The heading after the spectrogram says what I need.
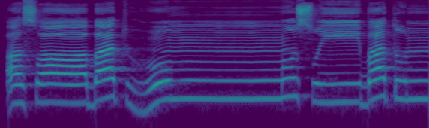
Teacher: تو ہم غنہ بھی کریں گے اور میم ساکن کو میم ساکن کے ساتھ ملا کر پڑھیں گے۔ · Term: ادغام شفوی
